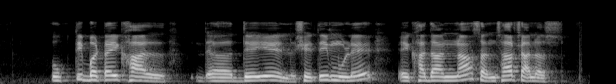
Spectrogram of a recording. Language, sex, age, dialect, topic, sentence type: Marathi, male, 36-40, Northern Konkan, agriculture, statement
